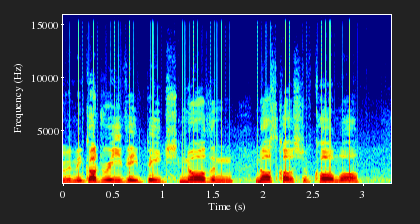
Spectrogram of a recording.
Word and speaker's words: Godrevy: Peter, I am in Godrevy, as Tess kindly shared the correct pronunciation with me. Godrevy Beach, north coast of Cornwall, but it's down South Cornwall, so that's not confusing.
